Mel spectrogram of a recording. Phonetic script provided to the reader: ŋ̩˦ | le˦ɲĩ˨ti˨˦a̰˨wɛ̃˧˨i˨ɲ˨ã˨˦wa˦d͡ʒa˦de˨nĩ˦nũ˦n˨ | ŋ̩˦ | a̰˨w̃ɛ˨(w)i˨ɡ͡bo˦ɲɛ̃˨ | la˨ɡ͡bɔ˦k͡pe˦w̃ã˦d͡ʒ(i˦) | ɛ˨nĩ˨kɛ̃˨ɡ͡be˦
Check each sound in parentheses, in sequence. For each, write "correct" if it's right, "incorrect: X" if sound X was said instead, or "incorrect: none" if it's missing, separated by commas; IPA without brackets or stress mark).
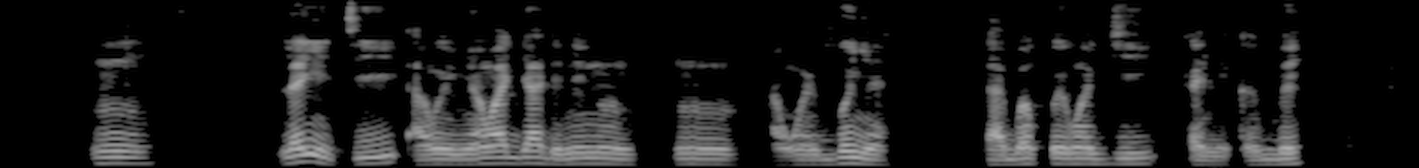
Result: incorrect: none, correct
